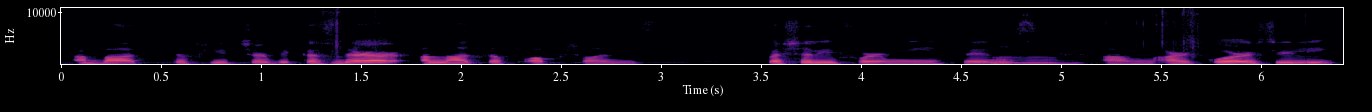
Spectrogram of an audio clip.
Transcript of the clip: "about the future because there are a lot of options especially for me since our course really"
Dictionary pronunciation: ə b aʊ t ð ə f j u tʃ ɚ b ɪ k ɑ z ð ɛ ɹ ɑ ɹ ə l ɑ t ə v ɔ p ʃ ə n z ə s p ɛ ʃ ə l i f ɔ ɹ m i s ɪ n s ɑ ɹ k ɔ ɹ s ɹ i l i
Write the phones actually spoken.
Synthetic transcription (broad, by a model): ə b aʊ t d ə f j u tʃ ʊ b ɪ k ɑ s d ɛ ɹ ɑ ɹ ə l ɑ t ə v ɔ p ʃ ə n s s p ɛ ʃ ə l i f ɔ ɹ m i s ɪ n s ɑ ɹ k ɔ ɹ s ɹ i l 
